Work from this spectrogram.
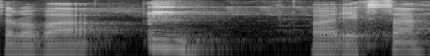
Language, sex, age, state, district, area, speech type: Bodo, male, 30-45, Assam, Chirang, rural, spontaneous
